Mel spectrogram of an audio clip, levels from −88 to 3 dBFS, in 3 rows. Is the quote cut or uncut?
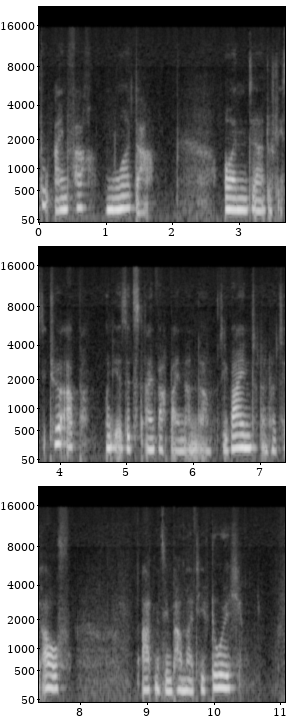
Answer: uncut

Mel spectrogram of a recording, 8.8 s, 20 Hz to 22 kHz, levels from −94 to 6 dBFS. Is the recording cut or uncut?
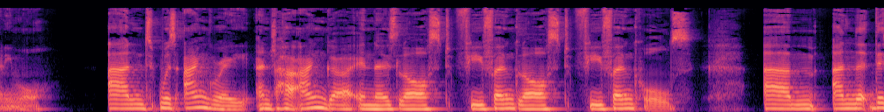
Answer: cut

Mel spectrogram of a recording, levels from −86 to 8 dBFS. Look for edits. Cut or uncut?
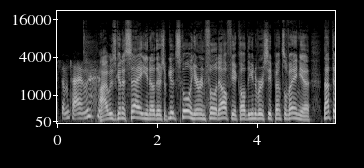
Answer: cut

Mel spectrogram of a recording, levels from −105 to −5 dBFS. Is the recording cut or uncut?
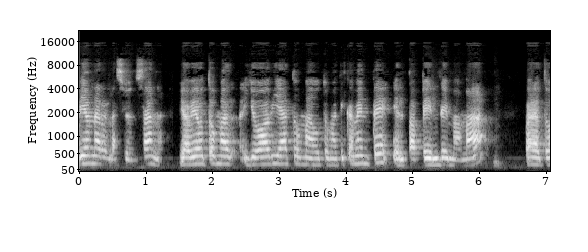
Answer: cut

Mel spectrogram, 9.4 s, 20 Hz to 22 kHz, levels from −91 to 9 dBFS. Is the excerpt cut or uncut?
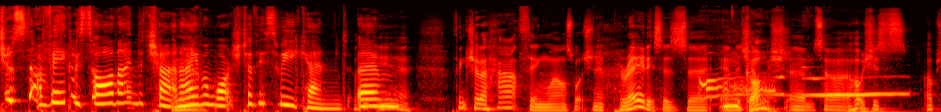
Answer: uncut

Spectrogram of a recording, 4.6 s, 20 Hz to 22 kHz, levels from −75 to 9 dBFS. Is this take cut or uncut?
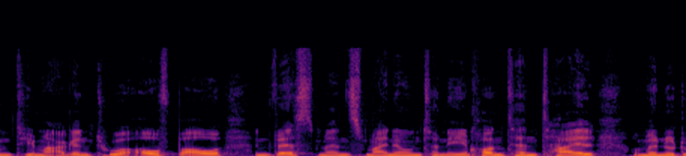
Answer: cut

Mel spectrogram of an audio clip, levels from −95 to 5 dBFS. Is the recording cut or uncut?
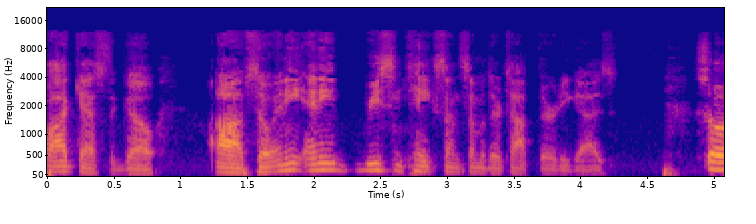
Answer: uncut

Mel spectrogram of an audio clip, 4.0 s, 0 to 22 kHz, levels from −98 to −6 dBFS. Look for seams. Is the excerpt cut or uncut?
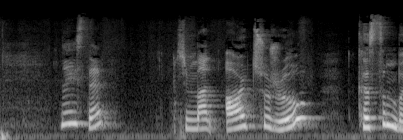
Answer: uncut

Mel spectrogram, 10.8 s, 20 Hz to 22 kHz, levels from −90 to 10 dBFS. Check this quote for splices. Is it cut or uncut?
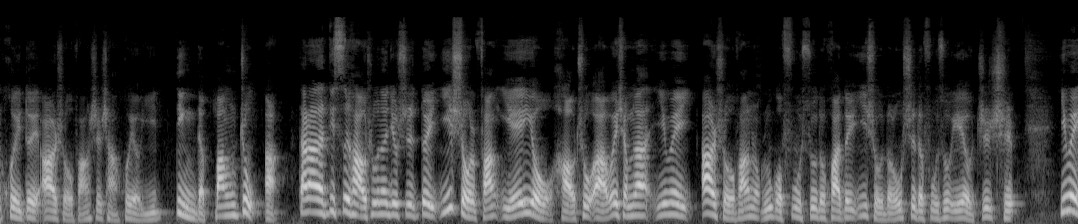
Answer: uncut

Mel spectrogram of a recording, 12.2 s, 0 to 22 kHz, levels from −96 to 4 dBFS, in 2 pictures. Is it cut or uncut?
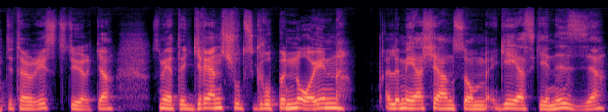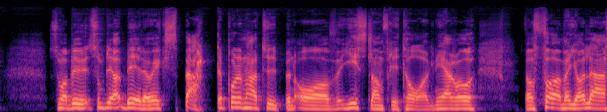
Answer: uncut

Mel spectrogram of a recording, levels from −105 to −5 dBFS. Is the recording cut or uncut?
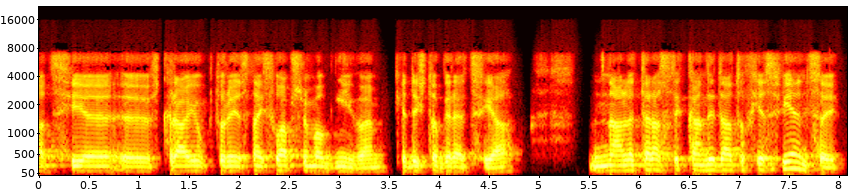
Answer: cut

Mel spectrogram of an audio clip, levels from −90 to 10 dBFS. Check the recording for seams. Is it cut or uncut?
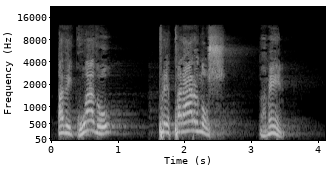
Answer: cut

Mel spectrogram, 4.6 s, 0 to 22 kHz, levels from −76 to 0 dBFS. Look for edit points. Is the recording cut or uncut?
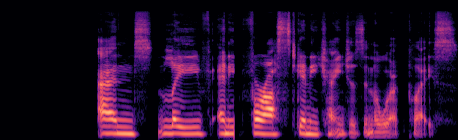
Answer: cut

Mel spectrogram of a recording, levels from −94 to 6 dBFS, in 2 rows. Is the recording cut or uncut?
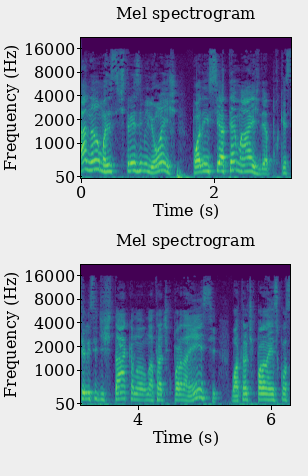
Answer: uncut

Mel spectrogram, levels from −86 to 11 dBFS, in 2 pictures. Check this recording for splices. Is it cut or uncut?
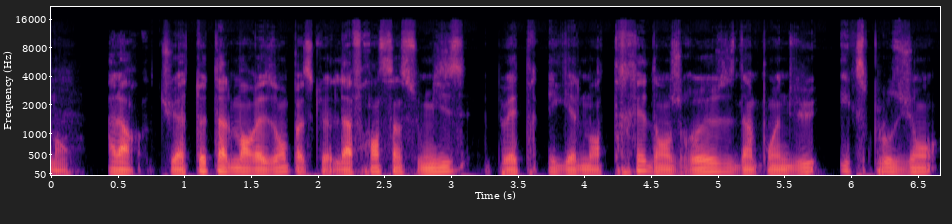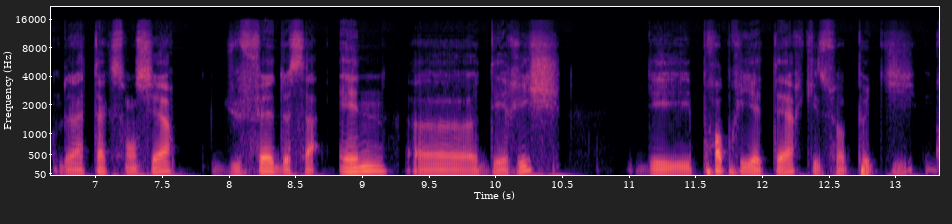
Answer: cut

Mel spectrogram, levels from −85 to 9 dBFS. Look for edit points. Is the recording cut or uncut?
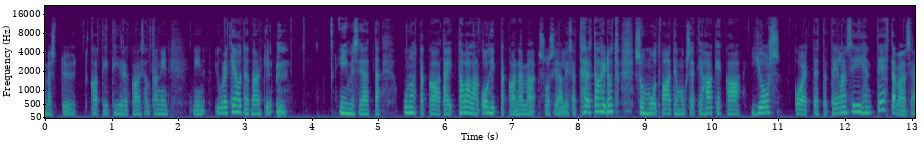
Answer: uncut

